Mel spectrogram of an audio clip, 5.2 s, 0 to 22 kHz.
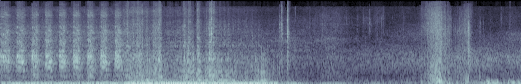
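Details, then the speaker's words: Diesel vehicle started using a Noco Genius Boost Pro GB150 lithium jump starter in override mode; steady rhythmic cranking about three compressions a second, then it catches and is shut off at once, no abnormal knocks, smoke follows; normal cranking and start. "Now I'm going to see if this will start this, and if it does, I'm going to knock it off."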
